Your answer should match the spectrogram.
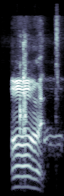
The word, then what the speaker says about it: aunt: Um, and aunt aunt and a ant is not crawling the ground.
